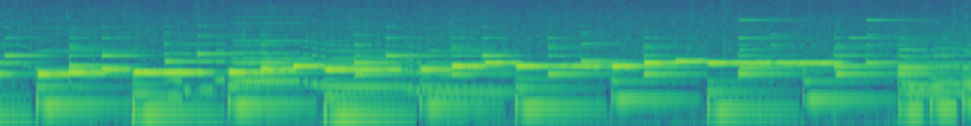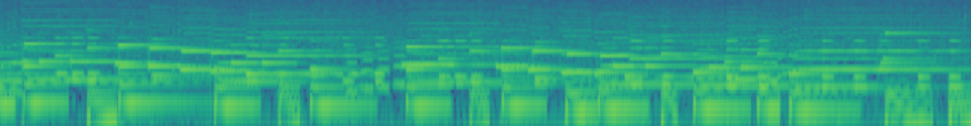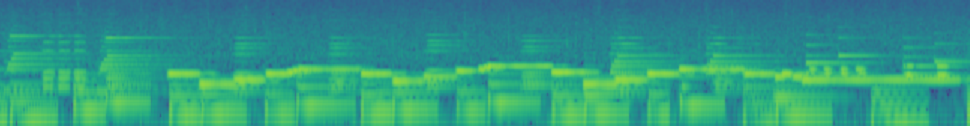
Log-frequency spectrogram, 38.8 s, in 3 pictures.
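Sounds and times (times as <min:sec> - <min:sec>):
music: 0:00.0 - 0:38.8
rain: 0:00.0 - 0:38.8.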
